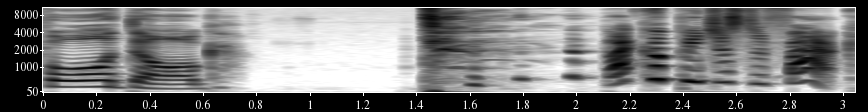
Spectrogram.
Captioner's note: laughs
